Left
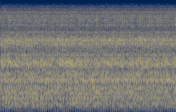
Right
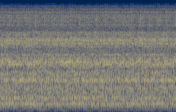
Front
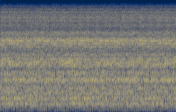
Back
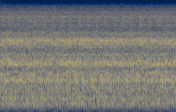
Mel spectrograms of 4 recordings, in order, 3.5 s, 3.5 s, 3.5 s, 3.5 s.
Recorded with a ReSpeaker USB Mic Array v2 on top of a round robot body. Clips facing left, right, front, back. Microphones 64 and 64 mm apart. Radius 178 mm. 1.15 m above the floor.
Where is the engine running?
85° right, 0.8 m.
